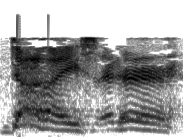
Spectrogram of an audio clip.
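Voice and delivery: put-on finger-wagging old man, lightly done; crickety old man. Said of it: "I just picture an old man with a crickety finger".

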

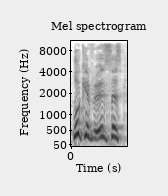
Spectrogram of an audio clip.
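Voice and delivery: normal talking voice

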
